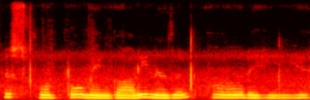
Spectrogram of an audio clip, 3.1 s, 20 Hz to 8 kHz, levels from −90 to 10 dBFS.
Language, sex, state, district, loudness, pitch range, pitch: Hindi, female, Madhya Pradesh, Umaria, -14 LUFS, 215-240 Hz, 230 Hz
